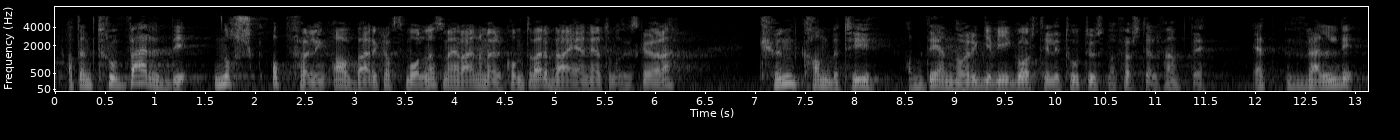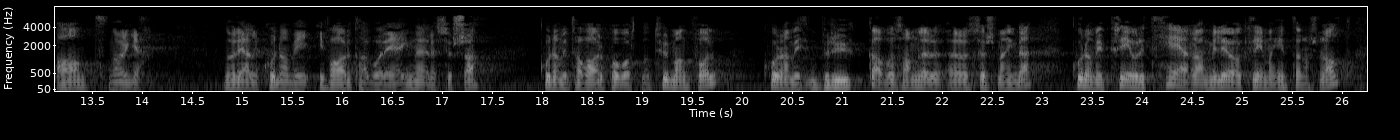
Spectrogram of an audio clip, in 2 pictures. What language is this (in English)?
Norwegian Nynorsk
